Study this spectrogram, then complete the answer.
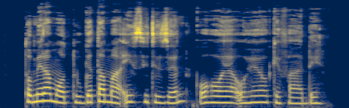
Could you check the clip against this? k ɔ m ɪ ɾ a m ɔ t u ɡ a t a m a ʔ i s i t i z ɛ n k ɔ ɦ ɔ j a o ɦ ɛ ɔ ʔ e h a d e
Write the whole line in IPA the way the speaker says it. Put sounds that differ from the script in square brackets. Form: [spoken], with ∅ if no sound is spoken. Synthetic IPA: [t] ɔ m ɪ ɾ a m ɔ t u ɡ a t a m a ʔ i s i t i z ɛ n k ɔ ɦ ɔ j a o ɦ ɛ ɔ [k] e [f] a d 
